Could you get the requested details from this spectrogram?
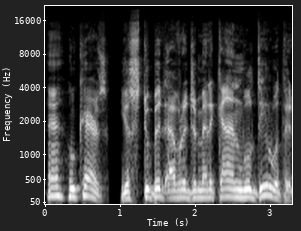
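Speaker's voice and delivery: fake French accent, sniffy and superior. Line addressed to the stupid average American, in a put-on French accent. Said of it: "Why am I doing a French accent?".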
